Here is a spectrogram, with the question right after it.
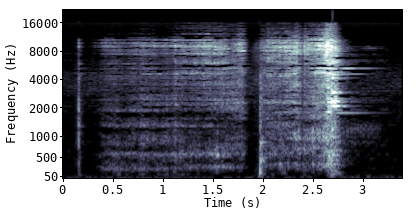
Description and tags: Super Slow-Slide
Like the slow-slide, except this one's SUPER SLOW metallic slide, made with a meat cleaver on a plastic cutting board.
Super fun to make.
